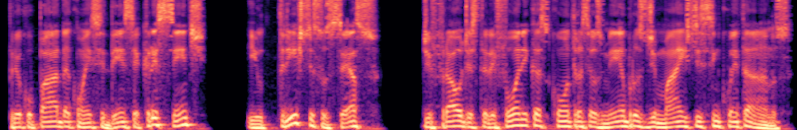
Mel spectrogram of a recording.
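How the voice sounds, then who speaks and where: Brazilian male audiobook narrator, lowish husky voice, instructive measured delivery. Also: a little mellow. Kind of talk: scripted audiobook narration of nonfiction.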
